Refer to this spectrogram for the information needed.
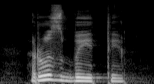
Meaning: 1. to break, to smash, to shatter 2. to fracture 3. to divide 4. to lay out (:park) 5. to pitch (:tent)
- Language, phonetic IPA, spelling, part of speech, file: Ukrainian, [rɔzˈbɪte], розбити, verb, Uk-розбити.ogg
